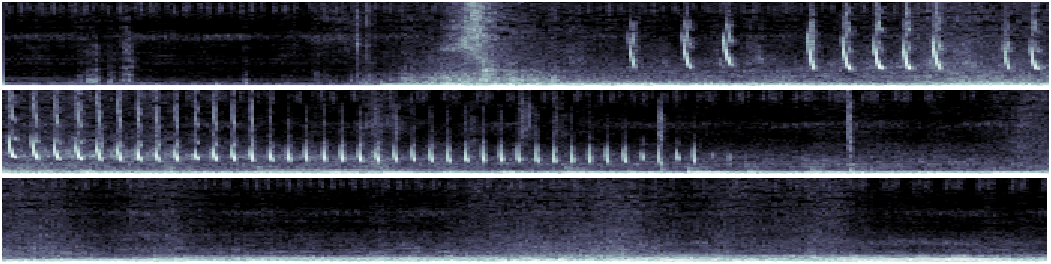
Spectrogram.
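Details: Slowed-down recording of a bat's ultrasonic echolocation while it hunts moths at night, flying with its mouth open: a quickening series of clicky downward sweeps over a low musical drone.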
